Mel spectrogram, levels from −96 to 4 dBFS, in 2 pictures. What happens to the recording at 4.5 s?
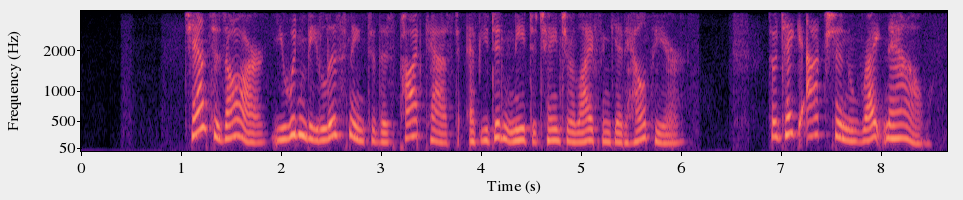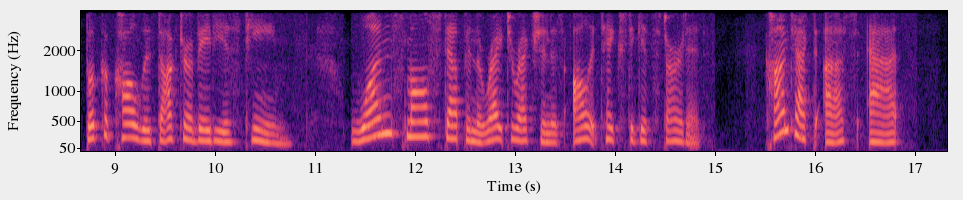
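Nothing goes wrong at 4.5 s: the speech comes through intact, carrying only the narrow telephone-band sound of the call path and faint room noise far beneath it.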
